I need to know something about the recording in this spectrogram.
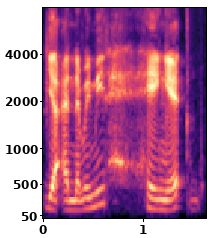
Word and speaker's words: Haymitch: And then we meet Hang It. How do we say his name? Hey, Mitch.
